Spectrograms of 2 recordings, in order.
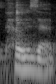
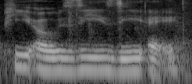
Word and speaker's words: Pozza: My last name is Pozza, Pozza.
